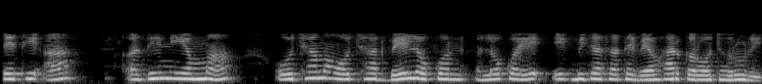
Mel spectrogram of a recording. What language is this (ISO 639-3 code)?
guj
